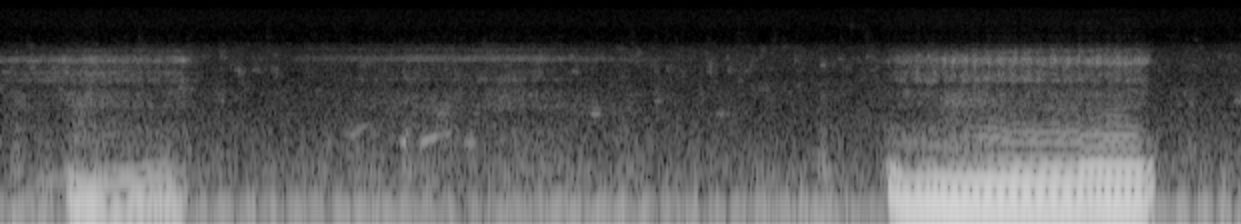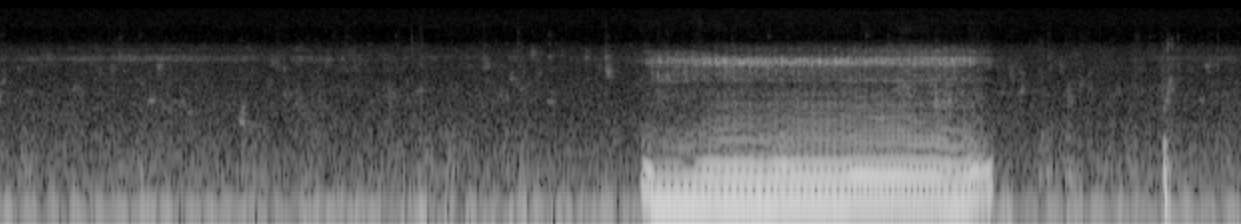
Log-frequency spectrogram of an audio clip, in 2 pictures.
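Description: Deep, rumbling rattled snores on the in-breath, about every seven seconds, with quiet breathing between: loud snoring.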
